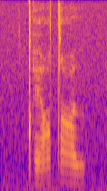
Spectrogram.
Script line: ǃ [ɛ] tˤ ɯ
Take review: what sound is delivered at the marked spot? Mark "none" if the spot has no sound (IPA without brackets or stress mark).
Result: ɛ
